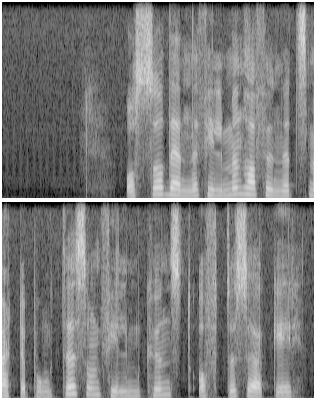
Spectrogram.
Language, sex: Norwegian, female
